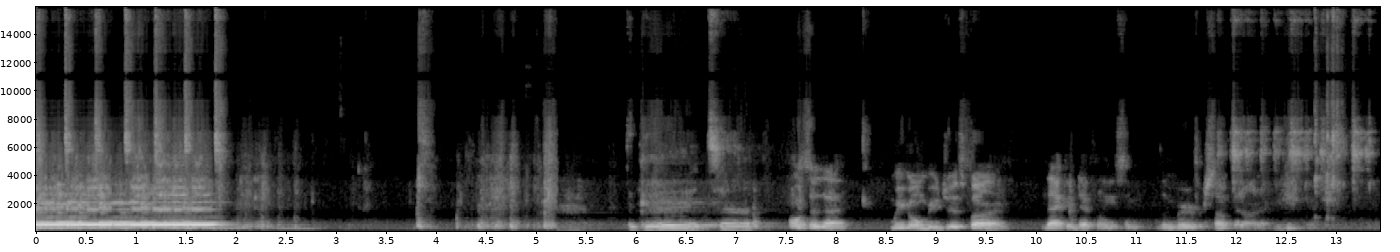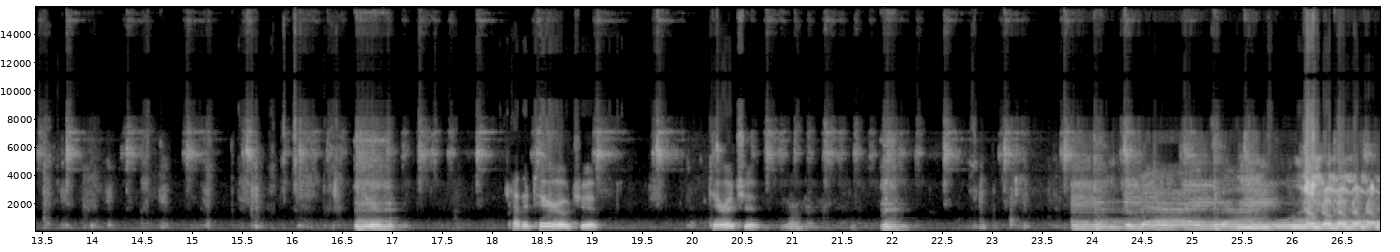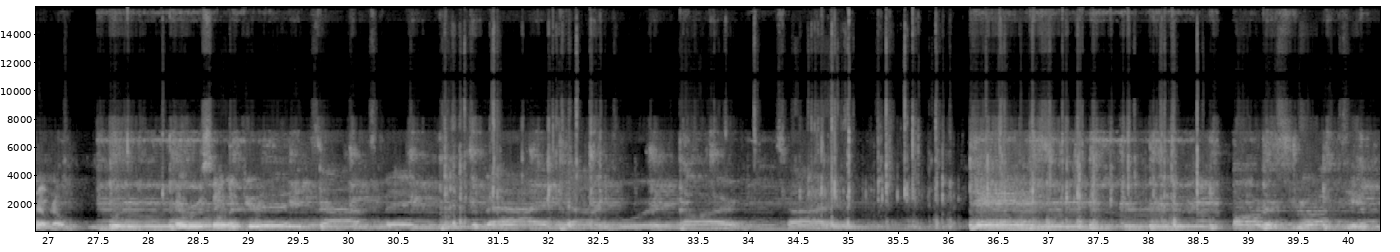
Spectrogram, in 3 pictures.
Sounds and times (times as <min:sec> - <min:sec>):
Speech: 0:07.6 - 0:12.8, 0:18.2 - 0:19.1, 0:20.2 - 0:21.2, 0:26.0 - 0:27.2.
